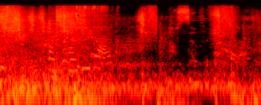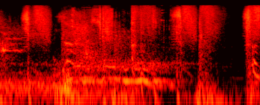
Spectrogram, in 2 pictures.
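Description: Game spell effects whoosh and crackle in a busy fight.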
